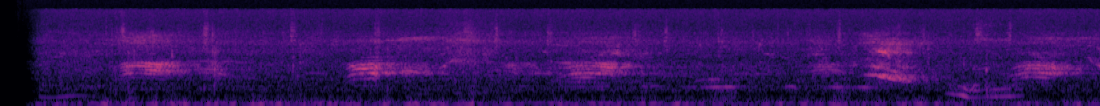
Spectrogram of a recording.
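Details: An angry black swan, about to attack, runs up to a wooden barrier and pecks it, giving a run of nasal, bugling, rising-and-falling calls about a second apart, over heavy low wind rumble and a brief human voice.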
